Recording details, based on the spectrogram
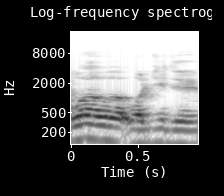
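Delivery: aloof, standoffish, sarcastic jab. Retelling what the new cashier says to the bloodied customer: imitating a sarcastic standoffish cashier. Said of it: "he's equally, like, sarcastic and standoffish".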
